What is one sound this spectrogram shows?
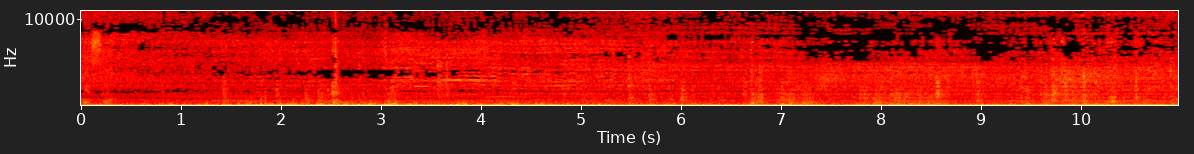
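A diesel excavator engine rumbles nearby.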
